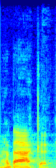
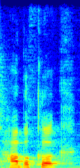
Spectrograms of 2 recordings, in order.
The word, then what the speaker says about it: Habakkuk: a few words on habakkuk and that's the preferred pronunciation at least in most english speaking circles you will hear sometimes habakkuk which is a more hebrew sounding pronunciation either is correct habakkuk is principally about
